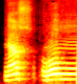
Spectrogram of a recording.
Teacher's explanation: وَأُخْرَى تُحِبُّونَهَا نَصْرٌ مِّنَ اللَّهِ وَفَتْحٌ قَرِيبٌ وَبَشِّرِ الْمُؤْمِنِينَ وَأُخْرَى تُحِبُّونَهَا نَصْرٌ مِّن tanwin 99 bertemu dengan mim idgham ma'al ghunnah. Nasrum dengung dua harakat.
